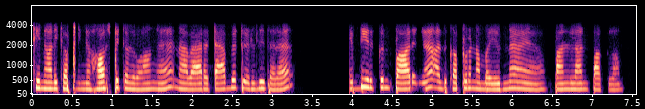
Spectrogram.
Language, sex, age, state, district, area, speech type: Tamil, female, 18-30, Tamil Nadu, Mayiladuthurai, urban, conversation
